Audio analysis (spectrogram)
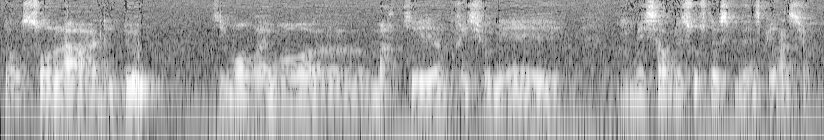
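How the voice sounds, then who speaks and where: A man with a Congolese accent giving long, measured and halting answers as a guest in a television interview. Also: lowish voice, fairly even intonation. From Democratic Republic of the Congo. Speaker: interview guest, entrepreneur and association president. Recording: echoey room, clear background noise.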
